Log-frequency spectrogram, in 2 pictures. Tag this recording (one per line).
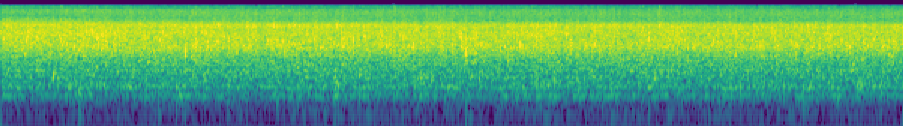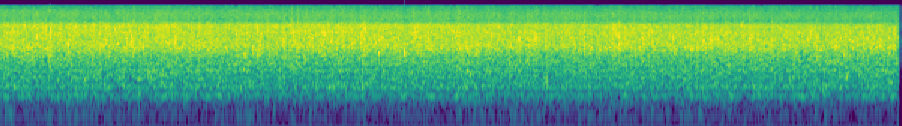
loop
Water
